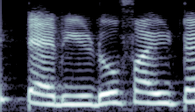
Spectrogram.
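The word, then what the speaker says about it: Pteridophyta: First है थैलोफाइटा, दूसरा है ब्रायोफाइटा, तीसरा है टेरिडोफाइटा, इसमें बेटा पी साइलेंट है, चौथा है जिम्नोस्पर्म एंड फिफ्थ है एंजियोस्पर्म।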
